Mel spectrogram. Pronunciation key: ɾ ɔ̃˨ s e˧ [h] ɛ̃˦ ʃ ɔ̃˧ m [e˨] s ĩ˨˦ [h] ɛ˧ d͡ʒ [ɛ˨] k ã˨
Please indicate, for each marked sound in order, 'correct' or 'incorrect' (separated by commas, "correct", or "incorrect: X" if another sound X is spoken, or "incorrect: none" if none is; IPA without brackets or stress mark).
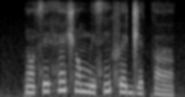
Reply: correct, correct, incorrect: f, correct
